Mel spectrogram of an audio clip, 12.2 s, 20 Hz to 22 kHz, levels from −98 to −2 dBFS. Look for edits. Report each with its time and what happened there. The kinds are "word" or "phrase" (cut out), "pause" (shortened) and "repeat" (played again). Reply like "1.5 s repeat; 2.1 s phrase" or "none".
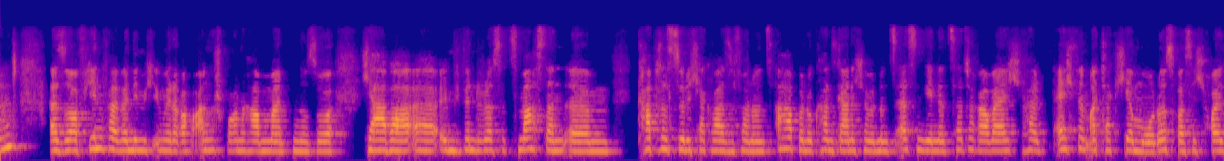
10.5 s pause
